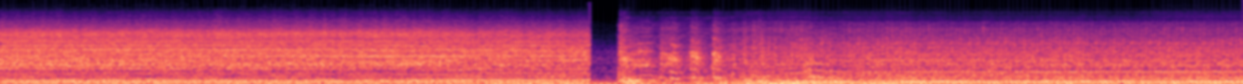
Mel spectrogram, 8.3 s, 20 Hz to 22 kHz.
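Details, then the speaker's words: Massey Ferguson DM164 disc mower on 2850M compact tractor, PTO at 540 rpm, about 2400 engine rpm, back panel open: loud steady high-speed disc whir over even tractor drone. Normal operation. "and you can open the back panel you can hear it running if it sounds like a 747 taking off it's right"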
